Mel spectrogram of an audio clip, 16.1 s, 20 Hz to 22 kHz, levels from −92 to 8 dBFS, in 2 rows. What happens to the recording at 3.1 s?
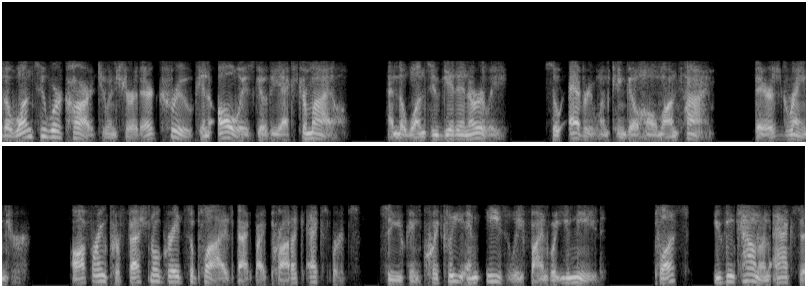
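At 3.1 s, as across the whole clip, the speech carries GSM full-rate codec damage. The codec drives a vocal-tract model with sparse, regularly spaced pulses, giving a plainly buzzy, gravelly roughness, with the band held to about 200 Hz to 3.6 kHz, consistent with 13 kbps coding.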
